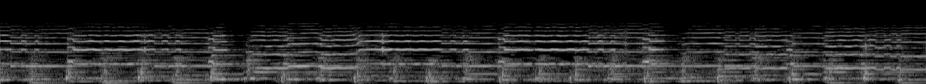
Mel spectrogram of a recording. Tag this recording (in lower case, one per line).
music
